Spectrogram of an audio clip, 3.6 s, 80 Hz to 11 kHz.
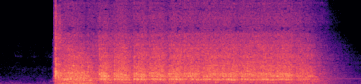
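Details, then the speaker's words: Car sitting 20 years, first crank with fuel pump primed: steady starter churning about three seconds with weak firing attempts that never catch; cranks but won't start. "few little budges but it's trying to fire a little bit more"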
